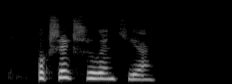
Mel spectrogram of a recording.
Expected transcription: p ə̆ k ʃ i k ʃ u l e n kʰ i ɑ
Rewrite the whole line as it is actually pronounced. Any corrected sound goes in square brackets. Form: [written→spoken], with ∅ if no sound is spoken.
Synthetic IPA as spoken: p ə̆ k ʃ [i→e] k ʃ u l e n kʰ i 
